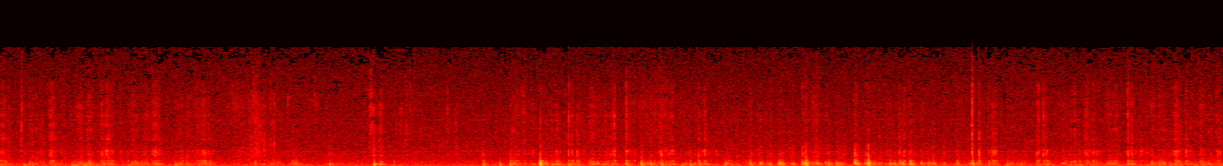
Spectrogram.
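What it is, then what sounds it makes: Cardboard gift box tapped and scratched. Fingernails tap and scratch across the lid of a closed, large, flat, black glossy cardboard biscuit gift box. The result is a quiet, continuous patter of soft scratching with short, dry ticks scattered throughout, centered in the low midrange.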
